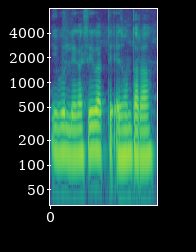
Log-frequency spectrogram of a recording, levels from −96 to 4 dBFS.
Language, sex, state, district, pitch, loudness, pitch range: Chakma, male, Tripura, West Tripura, 140 Hz, -16 LUFS, 135-145 Hz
